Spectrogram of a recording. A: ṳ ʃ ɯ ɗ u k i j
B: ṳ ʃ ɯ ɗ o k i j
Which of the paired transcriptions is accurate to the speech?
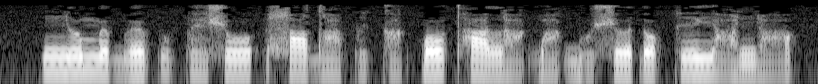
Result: B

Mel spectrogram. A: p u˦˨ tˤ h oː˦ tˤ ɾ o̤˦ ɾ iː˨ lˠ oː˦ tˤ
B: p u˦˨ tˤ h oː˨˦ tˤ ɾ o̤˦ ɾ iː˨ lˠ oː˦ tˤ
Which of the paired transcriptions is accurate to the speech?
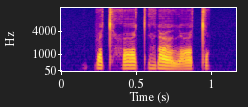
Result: A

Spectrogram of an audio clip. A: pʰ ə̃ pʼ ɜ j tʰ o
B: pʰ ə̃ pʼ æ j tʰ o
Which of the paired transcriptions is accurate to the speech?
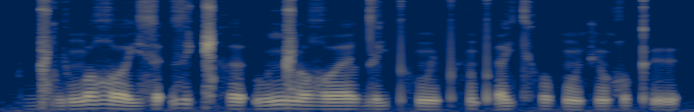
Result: A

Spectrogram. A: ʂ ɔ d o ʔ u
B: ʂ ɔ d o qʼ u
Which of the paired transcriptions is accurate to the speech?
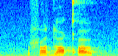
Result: B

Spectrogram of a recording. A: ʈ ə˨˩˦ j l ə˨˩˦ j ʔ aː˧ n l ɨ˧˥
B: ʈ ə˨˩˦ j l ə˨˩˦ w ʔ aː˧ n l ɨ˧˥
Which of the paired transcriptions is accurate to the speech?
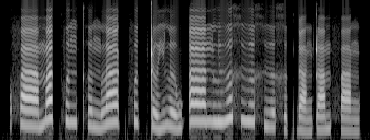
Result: B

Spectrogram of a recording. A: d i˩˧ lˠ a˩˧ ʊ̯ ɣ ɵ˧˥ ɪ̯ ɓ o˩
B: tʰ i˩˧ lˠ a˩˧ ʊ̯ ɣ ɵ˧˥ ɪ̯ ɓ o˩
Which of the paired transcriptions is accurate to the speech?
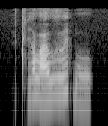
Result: B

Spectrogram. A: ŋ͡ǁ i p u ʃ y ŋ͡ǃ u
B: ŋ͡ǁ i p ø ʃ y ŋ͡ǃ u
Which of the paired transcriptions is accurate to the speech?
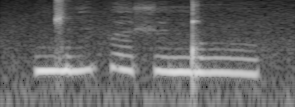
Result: B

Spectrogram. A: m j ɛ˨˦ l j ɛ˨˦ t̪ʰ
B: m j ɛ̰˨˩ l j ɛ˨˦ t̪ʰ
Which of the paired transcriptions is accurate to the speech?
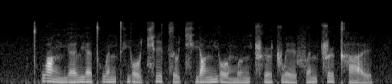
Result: A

